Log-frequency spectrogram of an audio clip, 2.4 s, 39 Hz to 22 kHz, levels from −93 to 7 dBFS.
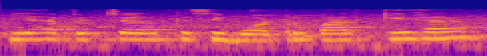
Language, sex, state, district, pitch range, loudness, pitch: Hindi, female, Uttar Pradesh, Ghazipur, 255-270 Hz, -14 LUFS, 260 Hz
